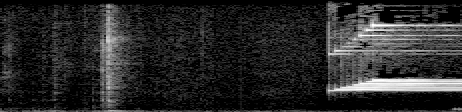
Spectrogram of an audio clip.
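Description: A faint tap about half a second in as a paper cutout is handled. Near the end a steady high shimmering tone comes in: a magic sparkle sound effect.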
